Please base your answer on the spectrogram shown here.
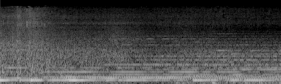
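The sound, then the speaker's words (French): Steady ocean wash with sloshing water around the Kon-Tiki raft set adrift on the ocean, overlaid by a low, sustained hum with harmonic tones, like a vessel's drone, continuous and fairly loud throughout. “Voilà donc le Kon-Tiki lâché dans l'océan avec les éléments, l'air et l'eau pour une carburant.”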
